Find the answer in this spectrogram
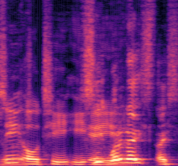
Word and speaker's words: Coteau: Coteau is C-O-T-E-A-U. C-O-T-E-A-U. Thank you. Yeah. Why did I put a K in there? Oh, that's phonetically.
